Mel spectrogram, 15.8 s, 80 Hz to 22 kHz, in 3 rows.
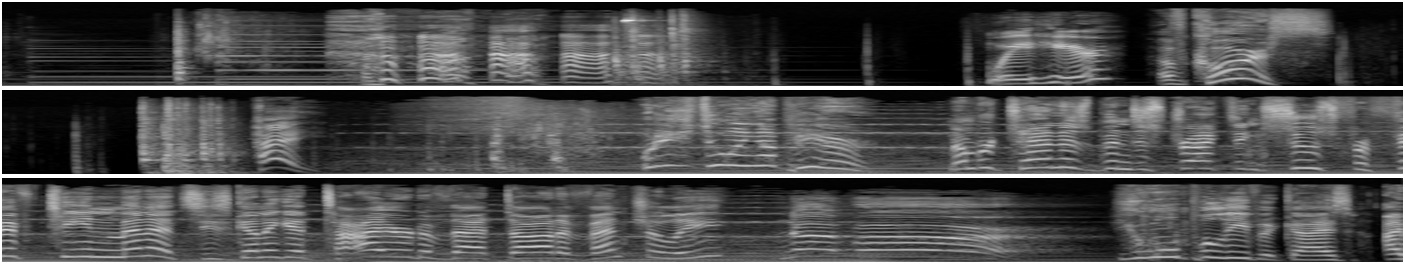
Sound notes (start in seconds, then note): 1.2 both laughing; 5.8 door closes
